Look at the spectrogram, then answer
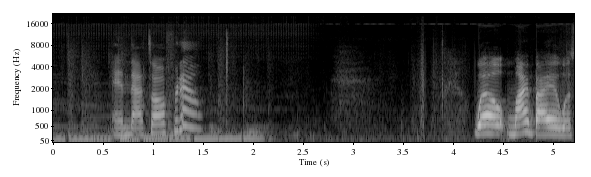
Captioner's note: smooch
